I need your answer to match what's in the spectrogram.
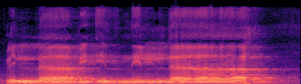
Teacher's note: نون کی زیر کی وجہ سے لام اس میں ذرا باریک پڑھیں گے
